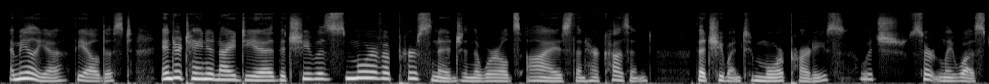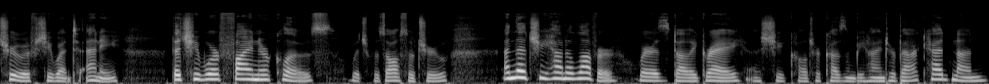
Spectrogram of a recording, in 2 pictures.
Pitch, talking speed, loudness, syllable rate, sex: 190 Hz, 180 wpm, -20 LUFS, 5.1 syllables/s, female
